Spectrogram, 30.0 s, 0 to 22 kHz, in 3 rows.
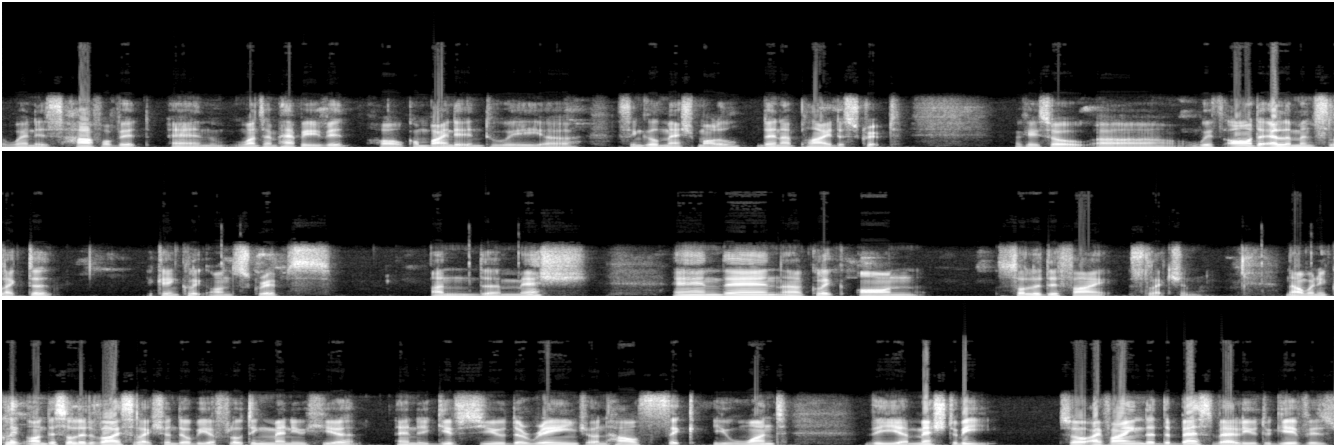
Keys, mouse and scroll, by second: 0.0 scroll down 1, 0.2 middle click, 1.4-1.9 scroll up 1, 1.9-2.8 scroll down 1, 2.8-4.7 middle drag, 11.8-12.8 drag.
